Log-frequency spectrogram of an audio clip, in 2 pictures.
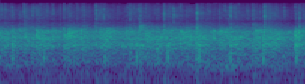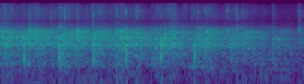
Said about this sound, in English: But, we give God a clap.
